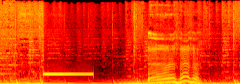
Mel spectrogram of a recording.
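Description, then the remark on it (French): A single steady ringback tone sounds for about a second, the hum of an outgoing phone call from a radio show to a listener in Vendeuvre-sur-Barse in the Aube waiting to connect, followed by a short stretch of a voice speaking. “le téléphone va sonner.”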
